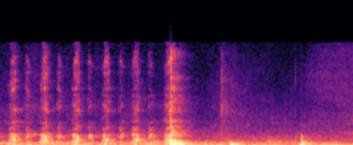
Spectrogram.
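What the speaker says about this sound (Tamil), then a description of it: "இதை அப்படியே ஸ்ட்ரைட்டாக கட் பண்ணிக்கலாம்." Scissors cut straight through silk saree blouse fabric with a series of close, soft rhythmic snips and rasps, ending with a few sharper isolated clips.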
